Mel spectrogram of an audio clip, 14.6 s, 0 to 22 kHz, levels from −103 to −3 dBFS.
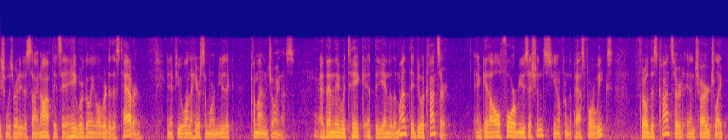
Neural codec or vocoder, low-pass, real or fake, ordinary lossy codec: codec, 16 kHz in and 24 kHz out, 2.2 kbps, FireRedTTS-2 codec; 7.2 kHz; fake; Opus, 24 kbps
